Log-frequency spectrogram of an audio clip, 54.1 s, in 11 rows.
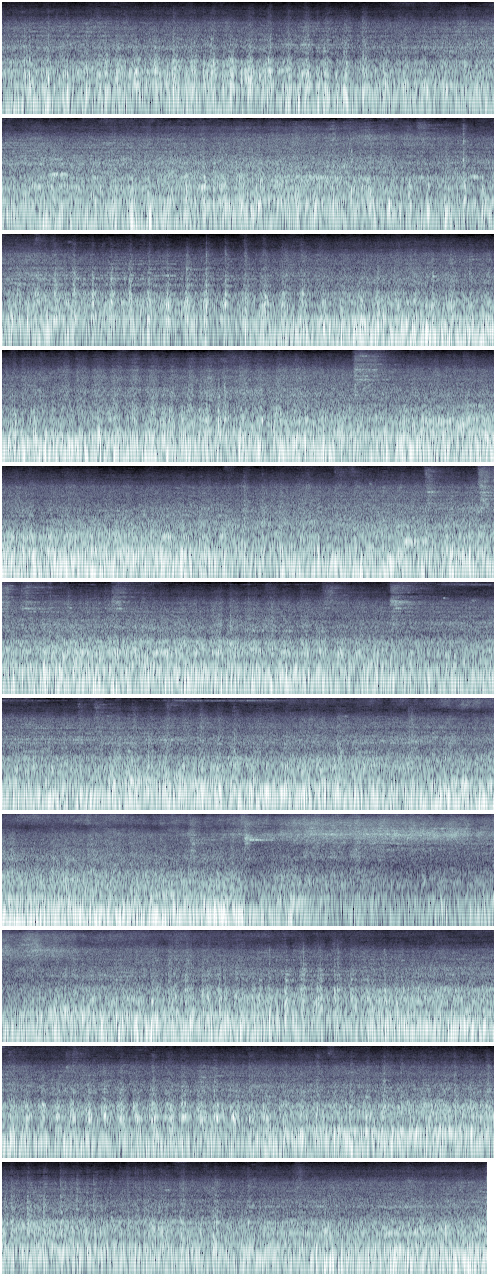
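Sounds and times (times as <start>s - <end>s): high hiss: 36.1s - 41.1s
train wheels clattering over rail joints: 40.4s - 52.6s.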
